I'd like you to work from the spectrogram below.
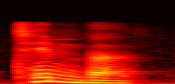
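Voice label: "timber", English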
